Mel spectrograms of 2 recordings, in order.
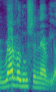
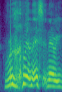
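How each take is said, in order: First: "Revolutionary" said cleanly, every syllable in place; corrected pronunciation. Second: "revolutionary" garbled, syllables slurred with a laugh; stumbled word. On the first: Recapper retrying the word she fumbled, "Revolutionary" pronounced correctly. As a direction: get all of "Revolutionary" out clearly. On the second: Recapper fumbling a hard word, "revolutionary" mangled in the middle. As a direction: trip over the middle of "revolutionary". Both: Real, not acted. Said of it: "having a tr-, a time saying that word".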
